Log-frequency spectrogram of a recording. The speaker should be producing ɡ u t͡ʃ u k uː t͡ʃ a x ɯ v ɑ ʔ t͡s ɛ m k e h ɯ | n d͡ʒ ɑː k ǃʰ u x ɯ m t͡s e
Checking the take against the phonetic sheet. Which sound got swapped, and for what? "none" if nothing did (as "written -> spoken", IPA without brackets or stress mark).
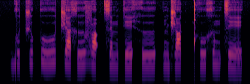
none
